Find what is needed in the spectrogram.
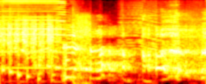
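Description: A young man laughing hard, in short uneven bursts.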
